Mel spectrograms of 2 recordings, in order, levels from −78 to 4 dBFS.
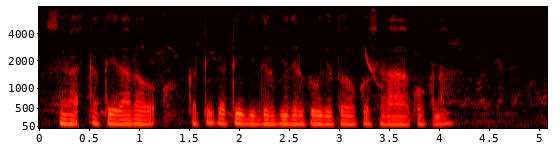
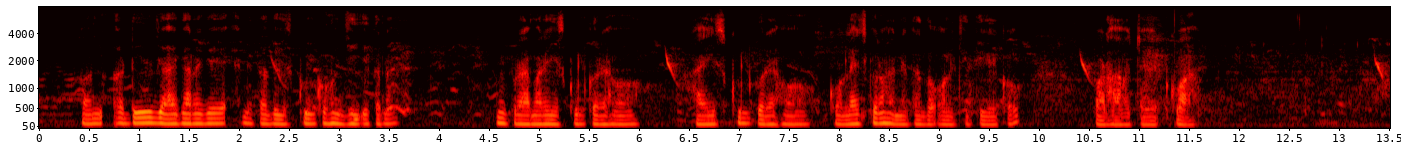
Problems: background sounds at intervals, background conversations at intervals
